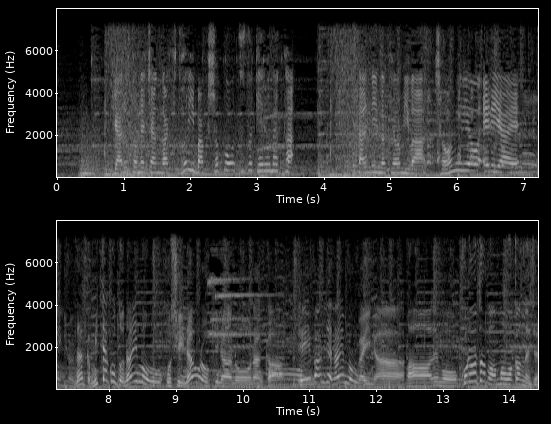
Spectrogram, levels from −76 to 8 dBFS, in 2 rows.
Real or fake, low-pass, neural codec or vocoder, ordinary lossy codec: real; 7.2 kHz; none; none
